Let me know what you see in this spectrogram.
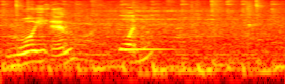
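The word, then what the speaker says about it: gỏi cuốn: How do you pronounce this? Goi. Goi. Goi. Goi. Goi and? Quan.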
